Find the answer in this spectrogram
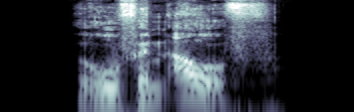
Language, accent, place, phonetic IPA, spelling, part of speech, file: German, Germany, Berlin, [ˌʁuːfn̩ ˈaʊ̯f], rufen auf, verb, De-rufen auf.ogg
- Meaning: inflection of aufrufen: 1. first/third-person plural present 2. first/third-person plural subjunctive I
